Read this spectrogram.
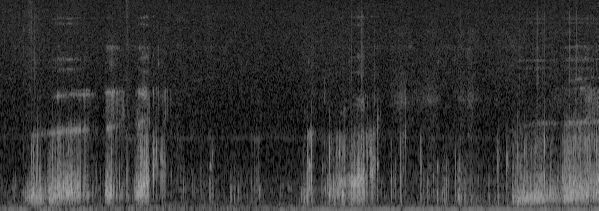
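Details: Stomach rumbling (borborygmi) in a person: repeated gurgling, rumbling swells with squeaky tones between them, normal gut movement of gas and fluid.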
